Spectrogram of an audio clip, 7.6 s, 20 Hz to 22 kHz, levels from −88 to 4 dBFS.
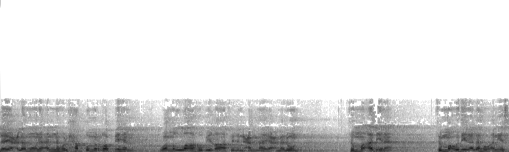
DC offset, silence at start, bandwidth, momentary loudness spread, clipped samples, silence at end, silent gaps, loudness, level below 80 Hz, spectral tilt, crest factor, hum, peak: under 0.1%; 0 s; 8 kHz; 15 LU; under 0.1%; 0 s; none; -16 LUFS; -52 dBFS; -4.5 dB/octave; 16 dB; none; 0 dBFS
